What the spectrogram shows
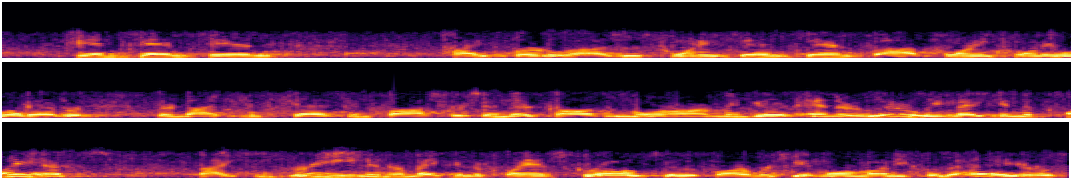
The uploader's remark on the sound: Recorded live from 2011 Spring Equine Affaire.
